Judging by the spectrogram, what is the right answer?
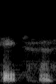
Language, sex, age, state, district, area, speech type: Hindi, female, 60+, Uttar Pradesh, Hardoi, rural, conversation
